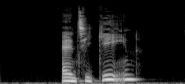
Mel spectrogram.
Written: antigen

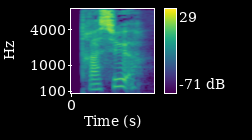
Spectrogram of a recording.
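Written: DRESSØREN

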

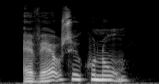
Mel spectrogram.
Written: erhvervsøkonom

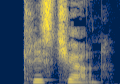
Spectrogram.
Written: kristtjørn

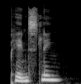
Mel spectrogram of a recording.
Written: pensling

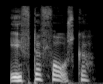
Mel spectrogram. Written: efterforsker

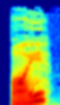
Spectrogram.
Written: røget

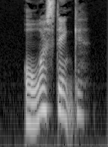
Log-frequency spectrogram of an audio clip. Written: overstænke

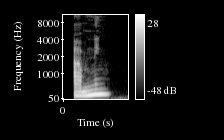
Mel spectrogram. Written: amning

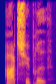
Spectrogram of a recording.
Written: artshybrid

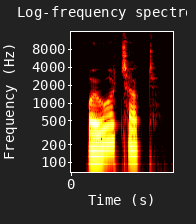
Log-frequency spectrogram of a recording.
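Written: RØVERTOGT

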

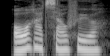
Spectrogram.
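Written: overretssagfører

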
